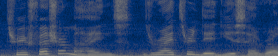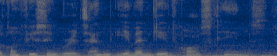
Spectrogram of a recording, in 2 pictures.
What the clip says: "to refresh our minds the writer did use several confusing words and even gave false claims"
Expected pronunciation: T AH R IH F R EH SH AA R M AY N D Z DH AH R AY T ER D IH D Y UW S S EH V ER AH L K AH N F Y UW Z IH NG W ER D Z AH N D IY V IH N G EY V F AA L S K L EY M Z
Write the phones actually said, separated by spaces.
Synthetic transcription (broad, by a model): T R IH F R EH SH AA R M AY N D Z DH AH R AY T ER D IH D Y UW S S EH V ER AH L K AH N F Y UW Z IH NG W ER D S AH N D IY V IH N G EY V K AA S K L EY M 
